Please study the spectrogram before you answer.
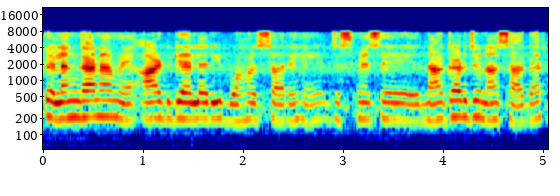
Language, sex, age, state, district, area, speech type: Urdu, female, 30-45, Telangana, Hyderabad, urban, spontaneous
